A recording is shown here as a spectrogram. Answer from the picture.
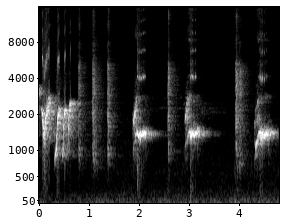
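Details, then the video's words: White-rumped shama singing to stimulate other shamas: quick stuttering notes and clicks, then three loud swooping whistles that drop and level off, about one per second. "suara MURAI BATU Untuk Memancing BUNYI biar ikut GACOR NGEPLONG"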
